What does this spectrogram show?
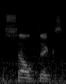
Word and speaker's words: Celtic: sound the Irish say Celtic and Kelts the Americans say Celtics and selts both are technically correct it just depends on whether you want to pronounce it the American way or the Irish way so like Glenn said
